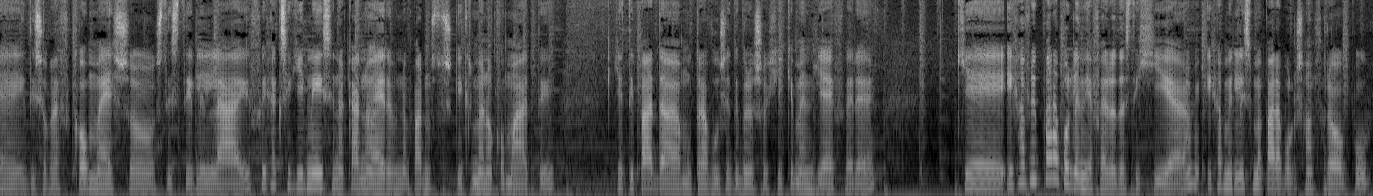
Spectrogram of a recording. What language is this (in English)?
Greek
